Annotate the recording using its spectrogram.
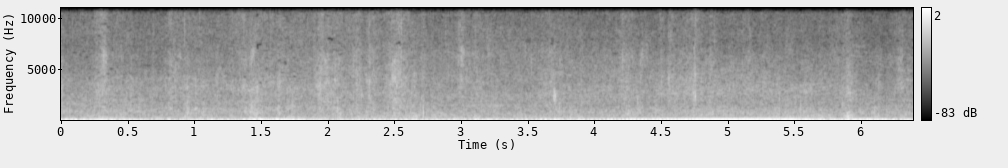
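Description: Low, steady rumble of wind on the phone's microphone, growing a little stronger about four seconds in.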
